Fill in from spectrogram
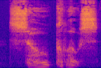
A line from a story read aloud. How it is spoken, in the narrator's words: he whispered helplessly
